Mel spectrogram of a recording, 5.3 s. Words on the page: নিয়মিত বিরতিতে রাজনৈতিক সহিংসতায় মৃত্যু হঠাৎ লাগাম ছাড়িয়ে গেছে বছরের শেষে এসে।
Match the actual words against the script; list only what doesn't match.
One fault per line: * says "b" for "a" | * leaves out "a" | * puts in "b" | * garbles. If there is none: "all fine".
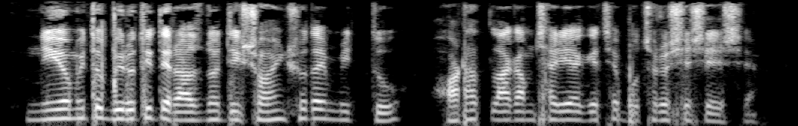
all fine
